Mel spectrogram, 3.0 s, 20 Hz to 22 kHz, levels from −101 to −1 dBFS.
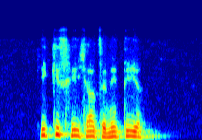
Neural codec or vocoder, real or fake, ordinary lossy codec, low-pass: none; real; Opus, 32 kbps; 7.2 kHz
